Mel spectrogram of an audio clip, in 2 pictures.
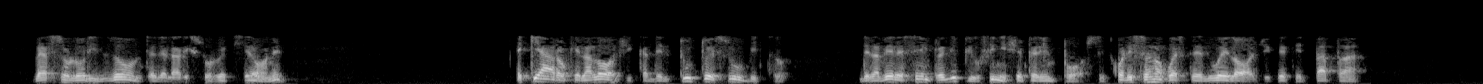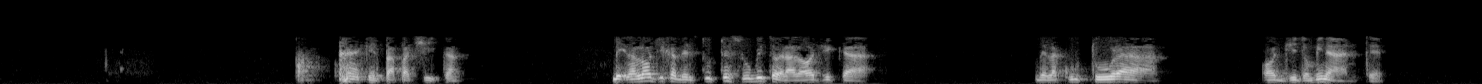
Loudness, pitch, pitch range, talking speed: -20 LUFS, 115 Hz, 100-130 Hz, 95 wpm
